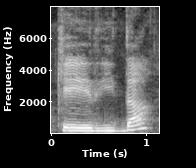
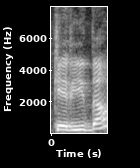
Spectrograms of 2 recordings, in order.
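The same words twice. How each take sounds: First: "querida" slowly split into que-ri-da; syllable by syllable. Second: Said in the usual way. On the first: Shown as a demonstration. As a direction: sound out "querida" in three separate syllables. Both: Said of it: "separa do mesmo modo que fala".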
